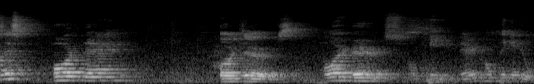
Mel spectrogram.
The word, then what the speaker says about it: hors d'oeuvres: How about the entree and how do you pronounce this? Hors d'oeuvres.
